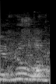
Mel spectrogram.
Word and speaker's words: Roop: My name is Roop, but you can call me Roop, R-O-O, easy for you to pronounce. So very easily you can say me that is a Roop, Ru is okay.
